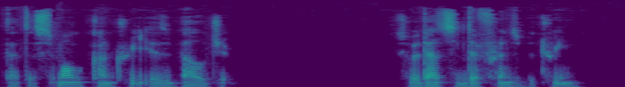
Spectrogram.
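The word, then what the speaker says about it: België: come even after that finally we pronounce belgium and not belgi because there's two dots on the e now let's see some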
